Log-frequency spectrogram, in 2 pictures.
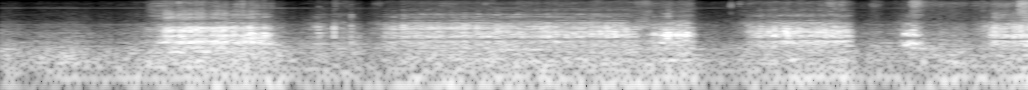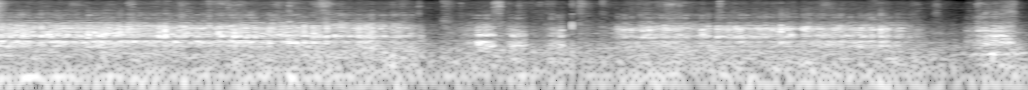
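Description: Small geared DC motors of a two-wheel robot car whirring as it turns on paving, in several runs of one to two seconds with short pauses between them.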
